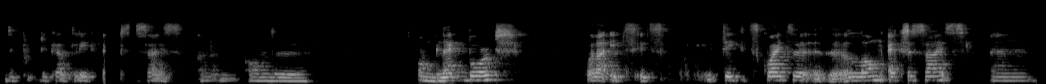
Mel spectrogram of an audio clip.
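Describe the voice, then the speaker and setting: A man, an English speaker, giving a recorded navigation lecture in a halting way, with frequent fillers. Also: high-pitched, creaky. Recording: echoey room, dull lo-fi sound.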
